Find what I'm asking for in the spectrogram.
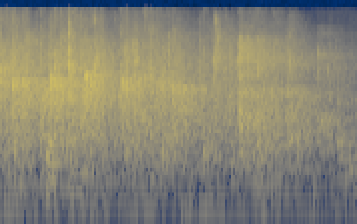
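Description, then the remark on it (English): An audience claps steadily for a few seconds, a dense wash of many hands with scattered sharper claps standing out, holding fairly even before easing slightly at the end. No one speaks. “Don't clap, throw money.”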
